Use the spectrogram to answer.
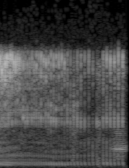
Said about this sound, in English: Did you just fart on Satu'li? I Can- prefer to call it a raspberry nuts.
